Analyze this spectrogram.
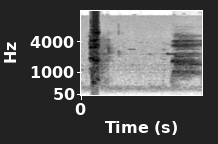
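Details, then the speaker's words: Hiccups in a woman driving a car, possibly after salad with beer: a single sharp, abrupt hiccup against quiet car noise, then a brief voiced sound. "this is what happens when you're driving in your car and you get hiccups"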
